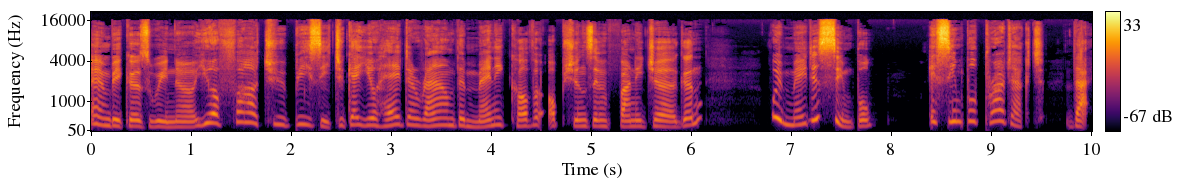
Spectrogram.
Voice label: English sample

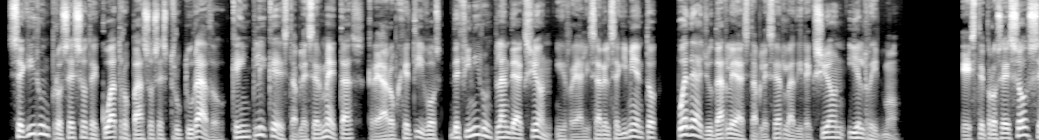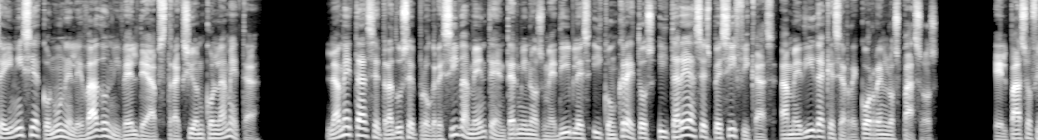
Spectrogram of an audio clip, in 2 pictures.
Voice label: eLearning Corporative

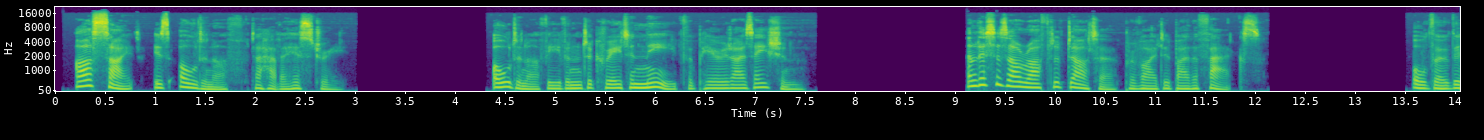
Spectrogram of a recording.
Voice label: Education and phone

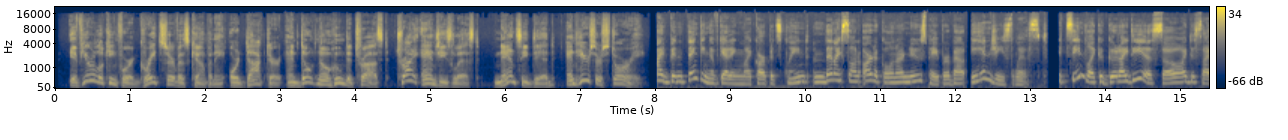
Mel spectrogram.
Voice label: National Radio Spot Testimonial US English

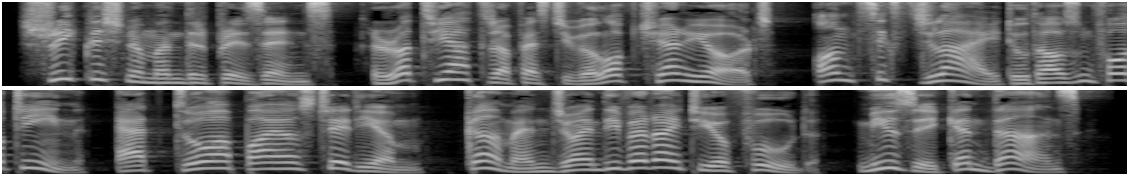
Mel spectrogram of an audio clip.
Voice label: English; Toa payoh stadium

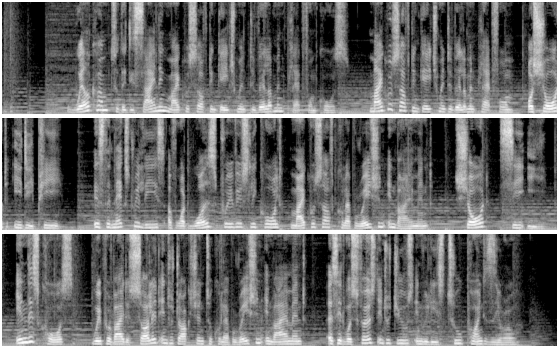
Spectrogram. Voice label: E-Learning

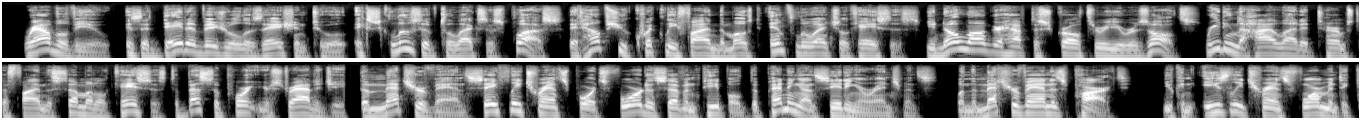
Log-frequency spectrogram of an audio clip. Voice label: E-Learning

